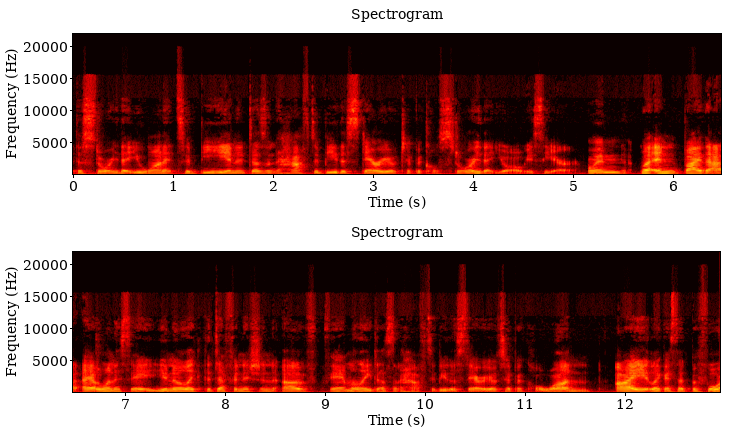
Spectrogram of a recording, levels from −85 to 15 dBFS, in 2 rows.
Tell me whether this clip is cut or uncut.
cut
